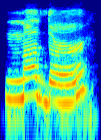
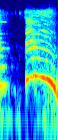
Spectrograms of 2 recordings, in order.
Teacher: put together to make one sound remember we've talked about digraphs this particular digraph has two sounds though it has a voiced sound and an unvoiced sound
